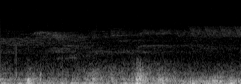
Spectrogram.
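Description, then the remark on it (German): A low, rolling rumble of thunder from an approaching thunderstorm growls steadily with a couple of deeper swells, moderately loud, over a soft hiss that could be light rain. No one speaks. “Das Gewitter rückt immer näher, wie man hört.”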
